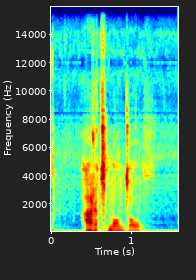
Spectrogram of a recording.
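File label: "aardmantel", Dutch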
